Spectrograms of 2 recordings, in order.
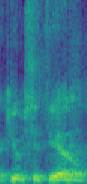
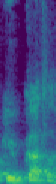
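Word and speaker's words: kubectl: we are using a cube GTL or cube Castle how you want to pronounce it command so our peeps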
